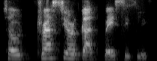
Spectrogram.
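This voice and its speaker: A woman's voice: mid-range voice, moderate pace, fairly bright tone. A woman hosting an interview, asking questions in a conversational style. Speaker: interviewer, host.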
